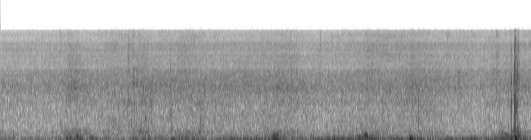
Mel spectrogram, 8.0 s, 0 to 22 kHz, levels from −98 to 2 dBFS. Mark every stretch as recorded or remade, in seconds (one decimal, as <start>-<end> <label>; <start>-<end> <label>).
0.0-1.6 recorded; 1.6-2.2 remade; 2.2-8.0 recorded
